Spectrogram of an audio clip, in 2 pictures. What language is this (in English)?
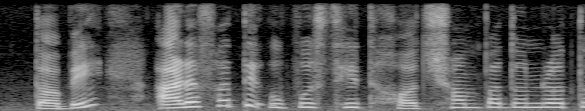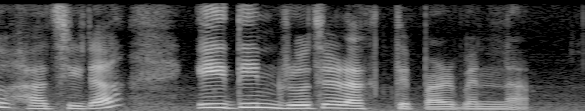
Bangla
